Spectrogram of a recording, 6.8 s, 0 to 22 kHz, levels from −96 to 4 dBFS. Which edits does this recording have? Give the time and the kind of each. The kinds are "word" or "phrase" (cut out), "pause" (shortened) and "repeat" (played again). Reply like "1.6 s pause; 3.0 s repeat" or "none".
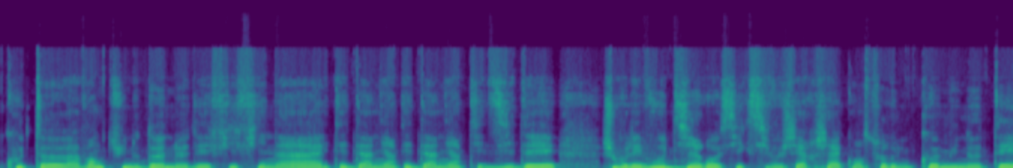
2.2 s word; 2.7 s repeat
